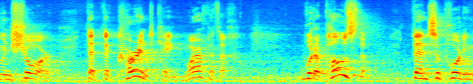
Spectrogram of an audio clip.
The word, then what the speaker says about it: Muircheartaigh: current king of Thomond, Muircheartaigh O'Brien, or Murtagh O'Brien. I'm going to use the Irish forms, or try to use the Irish pronunciations as best I can, but there it is, Muircheartaigh O'Brien.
